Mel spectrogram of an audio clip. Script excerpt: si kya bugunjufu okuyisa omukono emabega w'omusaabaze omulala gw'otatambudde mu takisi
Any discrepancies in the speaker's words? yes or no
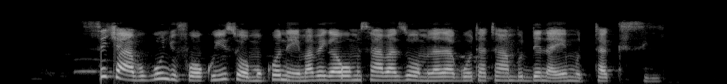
yes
